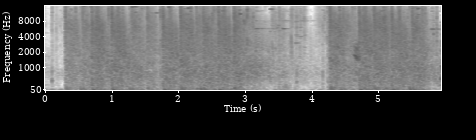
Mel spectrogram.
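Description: Shootout gunfire in the video game LA Noire: dense, continuous volleys of loud shots roar almost without a break, dipping briefly once before resuming at full intensity.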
